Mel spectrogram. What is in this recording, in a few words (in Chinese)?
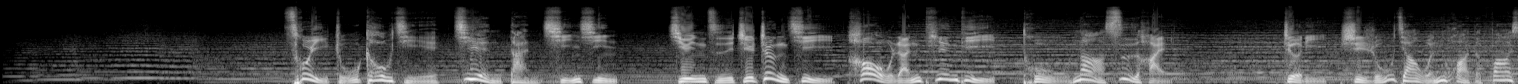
男国 专题 政府 抒情; 济宁检察院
